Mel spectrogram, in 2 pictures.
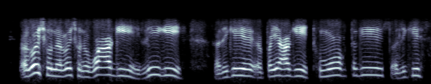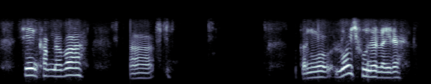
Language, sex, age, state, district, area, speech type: Manipuri, male, 45-60, Manipur, Kangpokpi, urban, conversation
